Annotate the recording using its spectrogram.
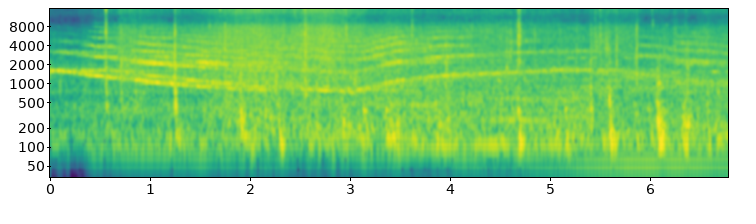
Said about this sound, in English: I feel like this is the proper police car park with all the service vehicles and sirens.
